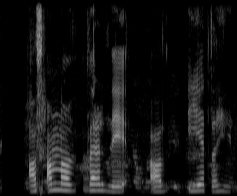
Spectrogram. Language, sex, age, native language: Icelandic, male, 13, Icelandic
